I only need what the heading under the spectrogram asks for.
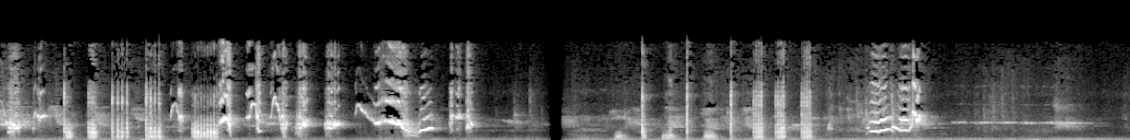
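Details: Young Javan myna in strong song, recorded for tutoring and stimulating all kinds of mynas: fast chattering bursts mixed with twisting whistles, a short silence midway, more chatter, then a long steady whistled note.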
